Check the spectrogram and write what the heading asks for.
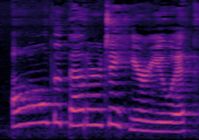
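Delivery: silly, pitched-way-up voice. Reading a story, Big Bad Pete answers Little Red Riding Minnie, high funny voice. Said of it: "replied in his high, funny voice".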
